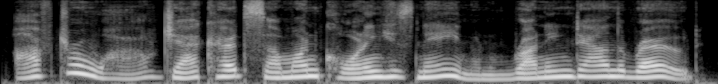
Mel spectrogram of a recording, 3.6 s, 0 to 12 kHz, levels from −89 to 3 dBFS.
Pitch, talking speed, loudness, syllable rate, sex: 195 Hz, 250 wpm, -16 LUFS, 5.9 syllables/s, female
